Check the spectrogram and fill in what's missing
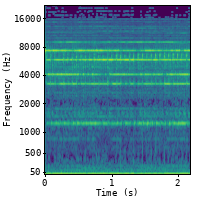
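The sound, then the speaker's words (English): A telephone rings loudly and continuously with a bright, rapidly trilling bell tone that holds steady throughout, with no voices. “Well, we're going to ring it up again later. Why don't you do it now? I'm going to put the phone down and I'll record it.”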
